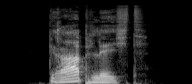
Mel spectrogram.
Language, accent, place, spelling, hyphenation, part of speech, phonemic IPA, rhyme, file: German, Germany, Berlin, Grablicht, Grab‧licht, noun, /ˈɡʁaːpˌlɪçt/, -ɪçt, De-Grablicht.ogg
- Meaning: grave candle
